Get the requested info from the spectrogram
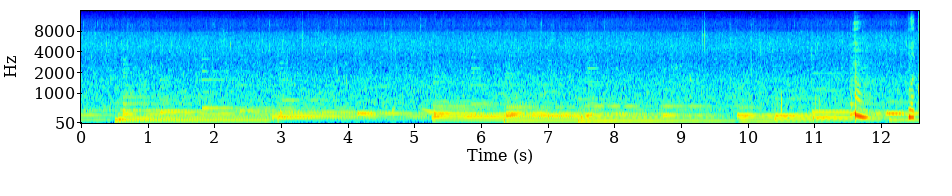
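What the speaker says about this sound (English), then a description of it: "Looks like rain." Rain falls steadily in the Genshin Impact game, a continuous soft patter that runs throughout under sustained background music.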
